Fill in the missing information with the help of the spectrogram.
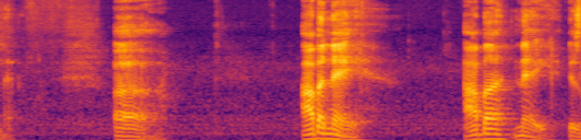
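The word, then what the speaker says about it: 危ない: like where where you at sorry if I'm mispronouncing that uh Albany Abba nay is like dangerous now I'll remember that was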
